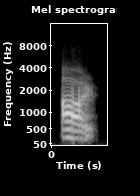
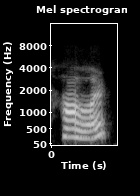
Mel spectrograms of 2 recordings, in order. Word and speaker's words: hour: For example, HOUR. It is pronounced as R. The H there is silent. So pronouncing it as hour is wrong.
